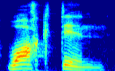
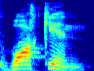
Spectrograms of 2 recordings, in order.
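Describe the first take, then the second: First: The T sound links into in. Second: The T sound before in is dropped. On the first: The speaker calls it right. "with the T, connect that T to the word in" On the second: The speaker calls it wrong. "you're skipping the T sound and you're moving right to the N"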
